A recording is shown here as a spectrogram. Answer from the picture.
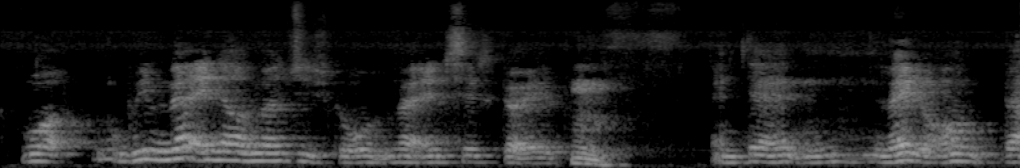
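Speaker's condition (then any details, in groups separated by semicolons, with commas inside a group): Cerebral palsy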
